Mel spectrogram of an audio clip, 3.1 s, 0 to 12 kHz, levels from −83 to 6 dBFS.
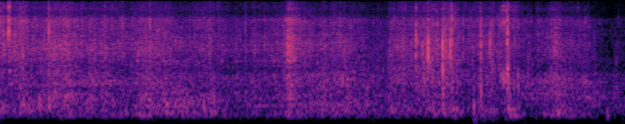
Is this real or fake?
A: real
